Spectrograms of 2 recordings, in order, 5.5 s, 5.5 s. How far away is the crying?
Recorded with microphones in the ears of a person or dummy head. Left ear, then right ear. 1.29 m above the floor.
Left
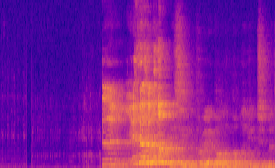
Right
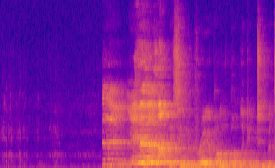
About 1.7 m.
